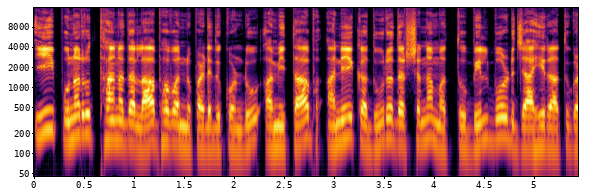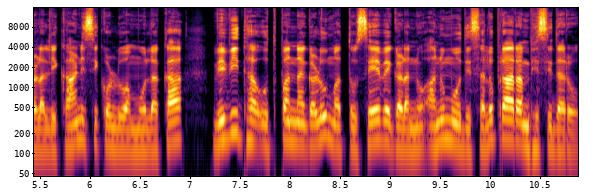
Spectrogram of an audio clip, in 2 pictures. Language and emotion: Kannada, neutral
